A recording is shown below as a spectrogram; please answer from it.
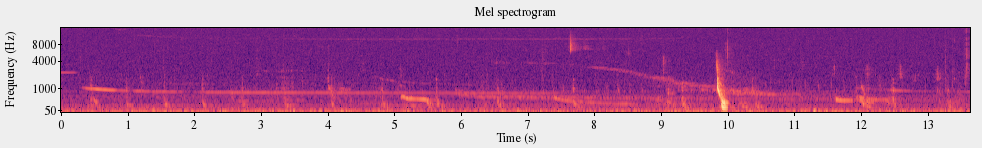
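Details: Beneath Antarctic sea ice in McMurdo Sound, November 2017, Weddell seals produce a chorus recorded 21 m below: long falling whistles, short hooked glides and pulses, and one sharp loud downward sweep near the end.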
